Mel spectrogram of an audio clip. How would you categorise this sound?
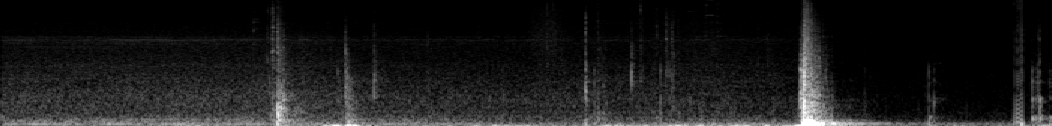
Sound effects > Vehicles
